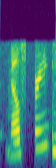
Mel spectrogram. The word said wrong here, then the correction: Milstein: Milstein. – Beth Millstein.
